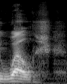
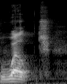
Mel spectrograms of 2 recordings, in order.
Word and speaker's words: Welch: I'm going to have a lot of problems trying to say his name because you want to say Welsh, but it's just Welch, which makes it really difficult.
